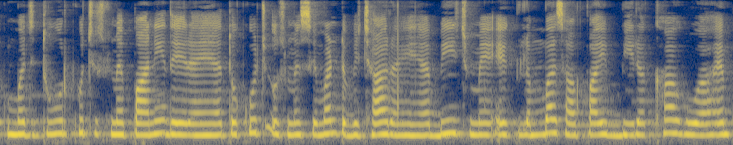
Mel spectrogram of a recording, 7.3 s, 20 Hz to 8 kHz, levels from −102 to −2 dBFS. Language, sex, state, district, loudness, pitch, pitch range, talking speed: Hindi, female, Uttar Pradesh, Shamli, -16 LUFS, 240 Hz, 235-255 Hz, 190 wpm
